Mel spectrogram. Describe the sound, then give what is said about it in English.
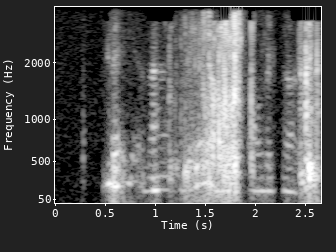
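Crisp shuffling of a deck of oracle cards: several quick papery bursts of riffling and sliding over about two seconds, with brief pauses between handfuls. “Okay, we have two cards that threw themselves out while shuffling.”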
